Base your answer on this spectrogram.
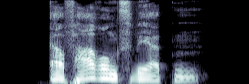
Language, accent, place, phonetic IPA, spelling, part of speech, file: German, Germany, Berlin, [ɛɐ̯ˈfaːʁʊŋsˌveːɐ̯tn̩], Erfahrungswerten, noun, De-Erfahrungswerten.ogg
- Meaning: dative plural of Erfahrungswert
